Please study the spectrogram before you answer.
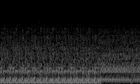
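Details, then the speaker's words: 1971 VW Super Beetle, fresh 1800cc stroker engine during break-in, 38EGAS carburetor: mixture screws set and idle screw adjusted to about 850–900 RPM, giving a smooth, even idle with a steady throb and no misses or knocks. "Once the mixture screws are set, we can set the idle screw at the carb linkage and adjust it until the engine idles at about 850 to 900 RPM."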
